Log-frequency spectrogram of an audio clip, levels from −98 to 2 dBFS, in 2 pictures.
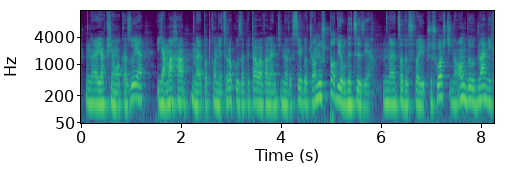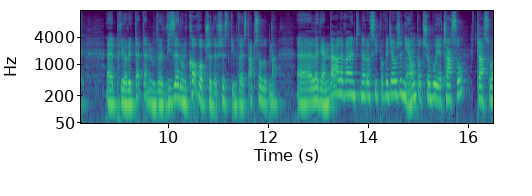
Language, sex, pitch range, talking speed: Polish, male, 130-160 Hz, 150 wpm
